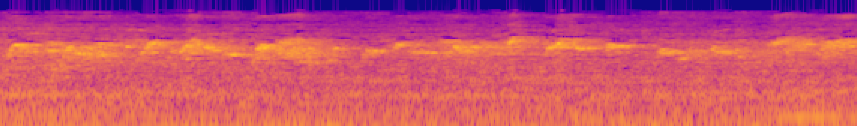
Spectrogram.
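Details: Caged red-whiskered bulbul, a former fighting bird bought and rehabilitated, singing on its perch: a steady stream of quick, bubbly chirped notes repeated without pause, over a constant low background hum.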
